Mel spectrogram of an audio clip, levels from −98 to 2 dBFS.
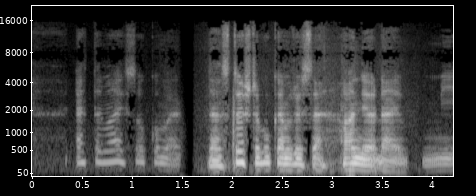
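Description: A burst of packet loss runs from 1.47 to 1.63 s, just before "den største bukken". About 140 ms of speech never arrived. The receiver extended the last sound for roughly 130 ms as a fading buzz or hiss, with about 70 ms near-silent, then resumed later with that stretch missing.

A short concealed packet loss follows at 3.15 to 3.18 s. About 20 ms failed to reach the decoder in time. The receiver patched the hole with roughly 19 ms continued from the preceding sound before blending back, leaving a brief smear or wobble.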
